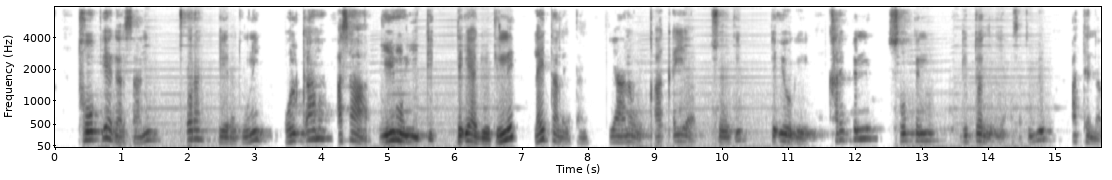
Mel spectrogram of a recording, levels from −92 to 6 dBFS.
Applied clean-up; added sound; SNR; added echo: neural separator model SepFormer DNS4.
